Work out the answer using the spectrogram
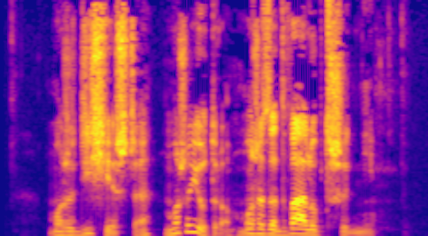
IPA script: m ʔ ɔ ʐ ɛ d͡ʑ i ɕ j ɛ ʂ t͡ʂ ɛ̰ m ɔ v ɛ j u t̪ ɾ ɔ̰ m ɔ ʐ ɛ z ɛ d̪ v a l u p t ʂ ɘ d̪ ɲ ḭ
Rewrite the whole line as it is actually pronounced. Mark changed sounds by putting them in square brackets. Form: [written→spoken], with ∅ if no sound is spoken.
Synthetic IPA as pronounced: m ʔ ɔ ʐ ɛ d͡ʑ i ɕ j ɛ ʂ t͡ʂ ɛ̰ m ɔ [v→ʐ] ɛ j u t̪ ɾ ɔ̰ m ɔ ʐ ɛ z [ɛ→a] d̪ v a l u p t ʂ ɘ d̪ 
